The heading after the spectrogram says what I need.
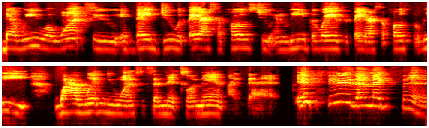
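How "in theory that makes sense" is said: laughing while talking, high, sing-song tone. Commenting on the idea of submitting to a man, laughing while talking. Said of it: "You can't even say it without laughing".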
